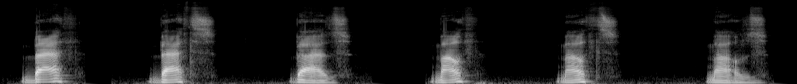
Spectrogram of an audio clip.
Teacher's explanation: in their plural forms, they can be pronounced either voiced, ths, or voiceless, ths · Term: th sound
